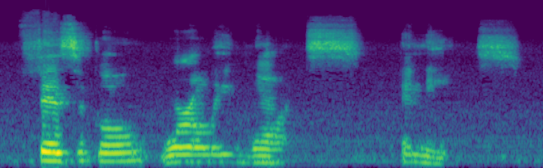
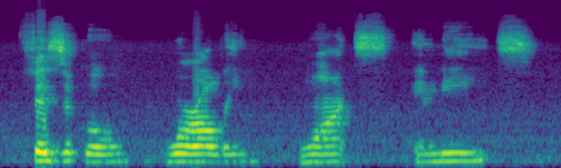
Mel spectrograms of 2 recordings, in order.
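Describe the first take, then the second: The two takes are said the same way.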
